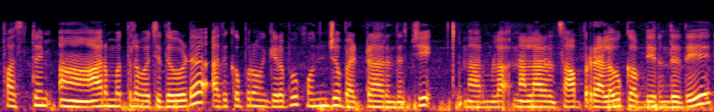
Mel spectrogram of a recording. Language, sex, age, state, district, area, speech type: Tamil, female, 18-30, Tamil Nadu, Thanjavur, rural, spontaneous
